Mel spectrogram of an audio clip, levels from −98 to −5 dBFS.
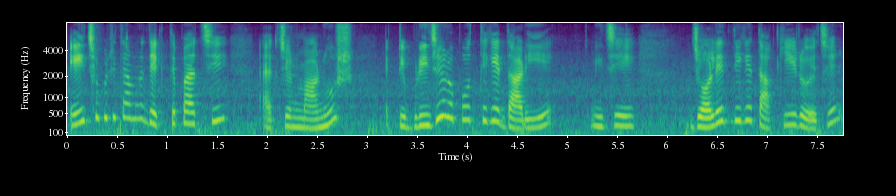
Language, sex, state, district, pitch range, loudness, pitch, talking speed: Bengali, female, West Bengal, Jhargram, 220-340 Hz, -22 LUFS, 270 Hz, 130 wpm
